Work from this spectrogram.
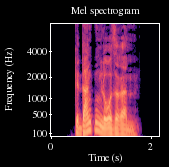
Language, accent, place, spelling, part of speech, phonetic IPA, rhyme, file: German, Germany, Berlin, gedankenloserem, adjective, [ɡəˈdaŋkn̩loːzəʁəm], -aŋkn̩loːzəʁəm, De-gedankenloserem.ogg
- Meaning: strong dative masculine/neuter singular comparative degree of gedankenlos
